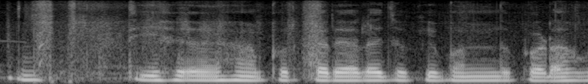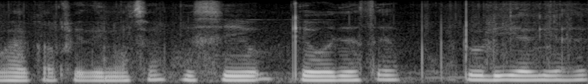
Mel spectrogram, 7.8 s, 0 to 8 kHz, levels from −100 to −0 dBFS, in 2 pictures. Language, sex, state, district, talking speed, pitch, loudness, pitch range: Hindi, male, Chhattisgarh, Balrampur, 130 wpm, 145 Hz, -29 LUFS, 140-155 Hz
